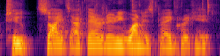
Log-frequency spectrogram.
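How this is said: The Australian accent is faint and unconvincing. The speaker calls it wrong. "That was not a very good Australian accent by your standards"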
